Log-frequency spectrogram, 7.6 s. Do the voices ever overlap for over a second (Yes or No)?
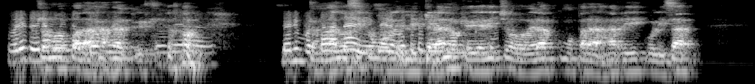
Yes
